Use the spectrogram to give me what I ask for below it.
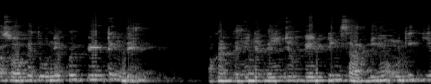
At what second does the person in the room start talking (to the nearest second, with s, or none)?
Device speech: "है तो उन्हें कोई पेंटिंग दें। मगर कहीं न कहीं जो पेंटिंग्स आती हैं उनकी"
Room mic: none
